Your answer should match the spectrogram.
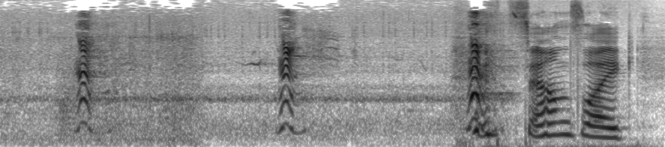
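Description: A cheetah gives five high, squeaky chirps, three spaced out and then two longer wavering ones close together, clear over a faint steady hum.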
